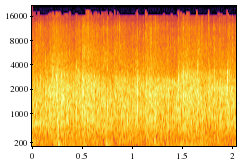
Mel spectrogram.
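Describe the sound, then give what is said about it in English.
An audience claps during a church sermon after a scripture reading. The applause is faint and steady, with a few soft low thumps under the continuous patter of hands. “Can we just applaud the word of God?”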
